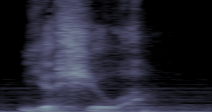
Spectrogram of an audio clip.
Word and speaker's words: Yeshua: Yeshua. That's the Hebrew pronunciation.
